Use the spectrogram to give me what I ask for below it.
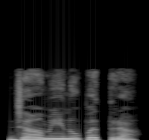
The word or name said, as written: ಜಾಮೀನುಪತ್ರ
